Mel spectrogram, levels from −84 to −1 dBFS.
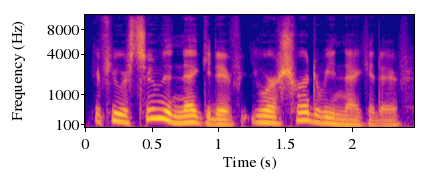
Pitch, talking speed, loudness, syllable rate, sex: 140 Hz, 265 wpm, -16 LUFS, 8.6 syllables/s, male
